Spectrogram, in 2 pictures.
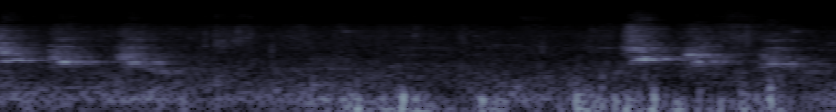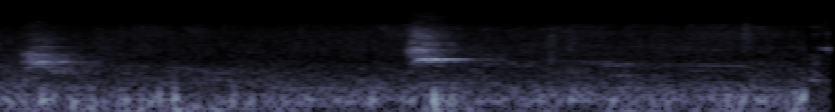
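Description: A dog barking in short, high yips, a few at a time: a group right at the start, a cluster about three to four and a half seconds in, and one more about six seconds in.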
